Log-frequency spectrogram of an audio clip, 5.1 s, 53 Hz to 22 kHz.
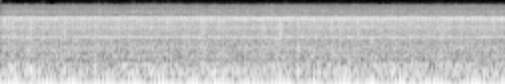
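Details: Ford Focus Mk2 2.0 Duratec with MTX-75 gearbox at idle: loose, uneven rattle about three per second; it disappears when the clutch is pressed; not the flywheel or release bearing; clutch fully replaced but rattle persists.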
